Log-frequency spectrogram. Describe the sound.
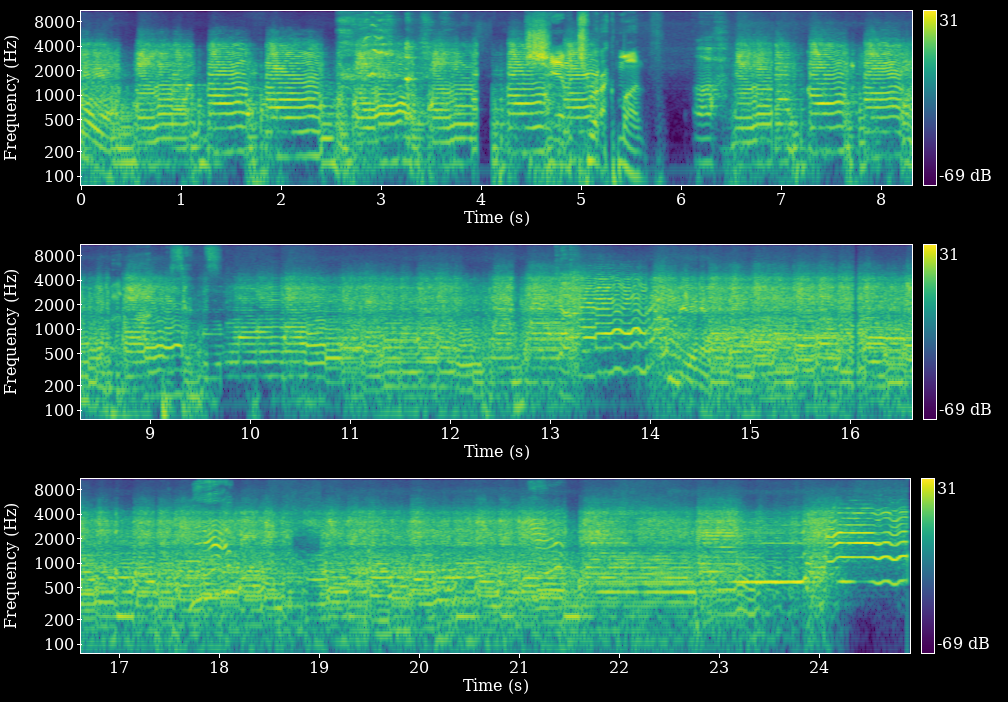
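A gritty, overdriven electric guitar in drop D tuning plays choppy chugging chords, breaks off briefly, then returns with thick sustained chords and busier riffing, loud and steady throughout with no talking.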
